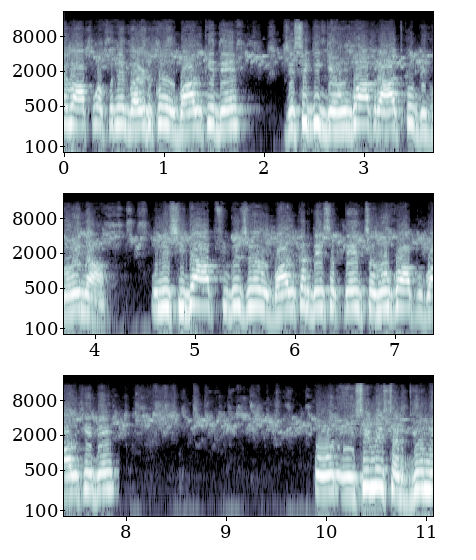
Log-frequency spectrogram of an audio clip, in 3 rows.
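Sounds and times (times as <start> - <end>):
budgerigars twittering: 0.0 - 11.0.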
